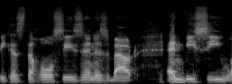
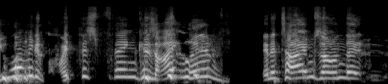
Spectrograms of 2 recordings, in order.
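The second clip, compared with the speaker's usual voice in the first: voice shooting up very high and loud; 5 dB louder than usual. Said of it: "It went real high".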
